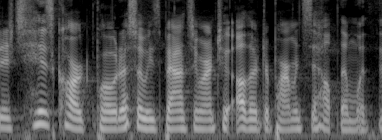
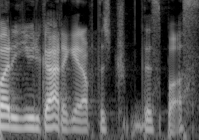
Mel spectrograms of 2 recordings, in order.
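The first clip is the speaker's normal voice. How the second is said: ordinary talk, nothing marked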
